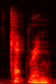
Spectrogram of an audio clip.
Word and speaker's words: Kettering: And apparently Kettering is pronounced Kettrin for the locals.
